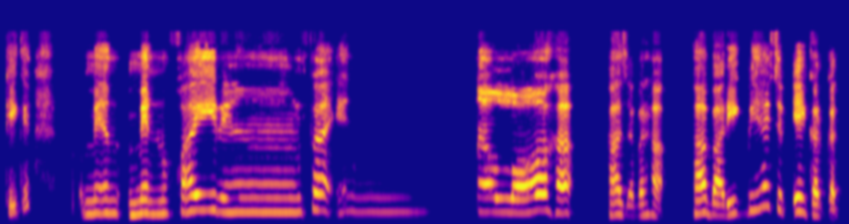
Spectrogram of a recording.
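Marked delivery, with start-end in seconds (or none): 0.8-5.7 very slow melodic chant of मिन खैरिन फ़इन्नल्लाह; tajweed chant; Quran recitation. Shown as a demonstration. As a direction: recite the whole phrase, drawn out and sung. Full verse recitation.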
